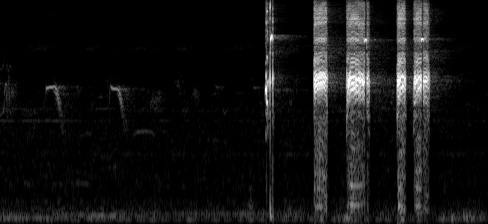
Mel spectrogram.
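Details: Real partridge call used to stir a kept partridge: faint thin whistles at first, then a sudden loud sequence of a short note, two long harsh bursts and a rapid final pair.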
